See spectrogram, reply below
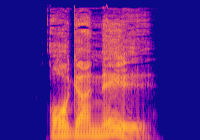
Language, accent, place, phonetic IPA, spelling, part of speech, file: German, Germany, Berlin, [ɔʁɡaˈnɛl], Organell, noun, De-Organell.ogg
- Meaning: organelle (a membrane bound compartment found within cells)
